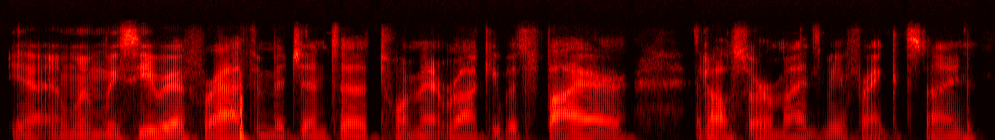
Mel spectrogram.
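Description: A man's voice: fairly low pitch, monotone, quick pace, vocal fry, a bit bright, no echo, lo-fi sound. A man co-hosting a podcast, making wry, joking remarks about a film. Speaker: podcast co-host. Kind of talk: casual movie discussion.

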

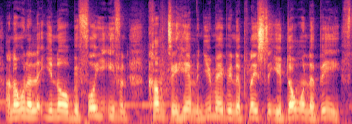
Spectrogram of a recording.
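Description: A man's voice: a little high, fairly even intonation, fast talker, faint music behind. A man preaching a sermon with emphasis, repeating key phrases and drawing out the words he stresses.

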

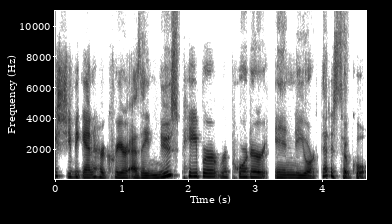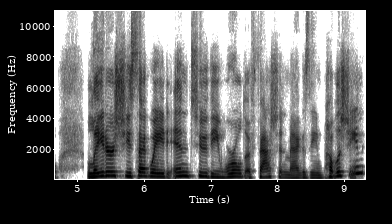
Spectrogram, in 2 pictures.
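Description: Middle-aged female podcast host, nasal and stuffed up with a cold, animated intonation, upbeat delivery. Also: medium pitch. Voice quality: nasal, congested. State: under the weather with a cold. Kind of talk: upbeat scripted podcast introduction and chat.

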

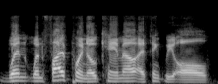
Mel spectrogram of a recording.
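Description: A man's voice: on the high side, expressive, brisk, sharp tone, dry recording, low-quality recording. A man on a gaming podcast, emphatic, building his points and checking in with listeners. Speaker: podcast guest. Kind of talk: casual gaming discussion.

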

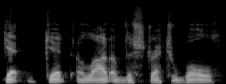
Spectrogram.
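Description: A man's voice: lowish voice, monotone, unhurried, a little mellow, slightly rough. A man co-hosting a casual podcast, chiming in with short, laid-back remarks about a TV episode. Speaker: podcast co-host. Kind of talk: casual chat.

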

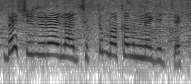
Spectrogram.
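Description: Older female shopper, high voice, emphatic complaints, busy open-air market crowd. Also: expressive, brisk. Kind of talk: street interview. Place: outdoor street market. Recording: noisy outdoor market crowd.

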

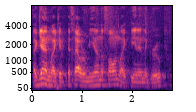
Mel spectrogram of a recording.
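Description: A man in a casual podcast chat as a real estate agent, talking in quick bursts full of fillers. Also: mid-range voice, a little mellow.

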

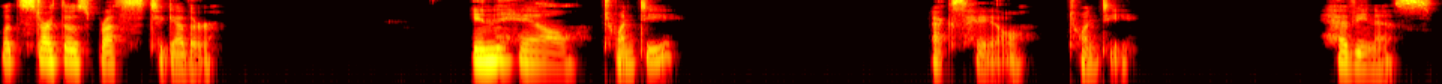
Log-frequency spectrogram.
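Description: A woman guiding a sleep meditation in a calm, soothing, slow manner. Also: fairly low pitch. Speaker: meditation guide.

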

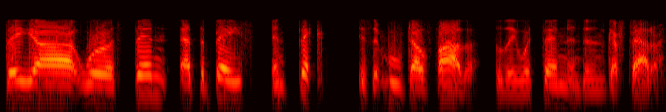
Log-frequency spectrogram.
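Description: A man's voice: on the high side, normal speed, gravelly, no room sound. A man co-hosting a talk show over a phone line with a headset, his voice thin and tinny. He chats and tells stories in a rambling, joking way and often trails off mid-sentence. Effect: tinny sound through a phone-line headset mic. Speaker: co-host of a paranormal talk show. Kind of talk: casual radio chat and storytelling.

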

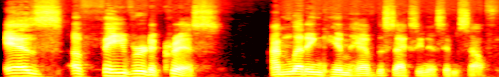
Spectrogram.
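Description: A man co-hosting a casual podcast chat, joking in a dry, mock-smooth way. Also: fairly low pitch, very animated, unhurried, sharp tone, no room sound. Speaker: podcast co-host.

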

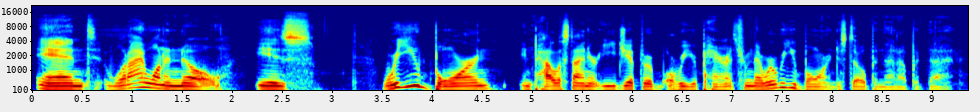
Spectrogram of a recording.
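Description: A man's voice: medium pitch, animated, normal speed, no echo, studio quality. A man hosting a podcast in a loose, casual way, often restarting and stumbling over words. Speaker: podcast host. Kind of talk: casual interview chat.

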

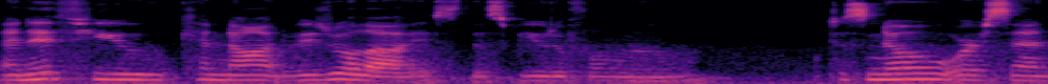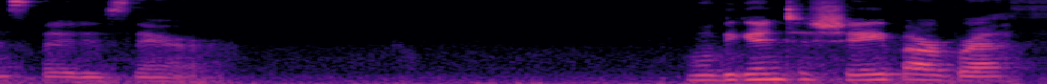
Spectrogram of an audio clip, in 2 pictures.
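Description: A woman guiding a breathing meditation in a soft, soothing, unhurried way. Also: mid-range voice, slight background noise, low-quality recording. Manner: slow, soft, soothing instruction. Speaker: meditation guide. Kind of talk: guided meditation.

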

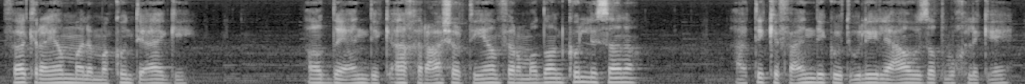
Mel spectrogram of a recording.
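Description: A grieving middle-aged son murmurs to his dying mother, as a male reader puts him on. His voice is soft, choked and pleading, mellow in tone. Faint music sits underneath. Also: mid-range voice, little pitch movement, brisk, close to an everyday voice. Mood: tender pleading.

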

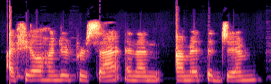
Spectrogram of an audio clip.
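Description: A young woman from Palestine chats casually as a podcast guest and keeps filling her sentences with "like" and "yeah." Her pitch stays flat and level. The sound is a little dull and very dry, with soft music in the background. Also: moderate pace, no echo. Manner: relaxed, lots of "like" and "yeah". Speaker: podcast guest, fitness coach. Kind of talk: casual interview chat.

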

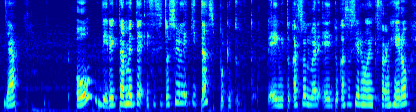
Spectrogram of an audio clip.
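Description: A chatty woman with an Ecuadorian accent, her pitch sitting in an ordinary middle range. She hosts a relaxed slang lesson, explaining expressions with examples and asking her listeners whether they are following. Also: fast. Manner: chatty, checks in with "¿ya?" often. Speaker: host teaching slang.

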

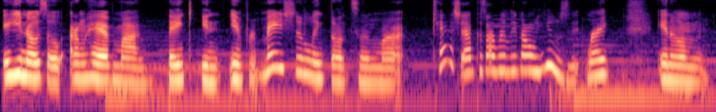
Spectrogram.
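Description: Middle-aged woman vlogging, casual storytelling, gets excitable, repeats stuff for drama, faint music behind. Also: fairly high pitch, measured pace.

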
